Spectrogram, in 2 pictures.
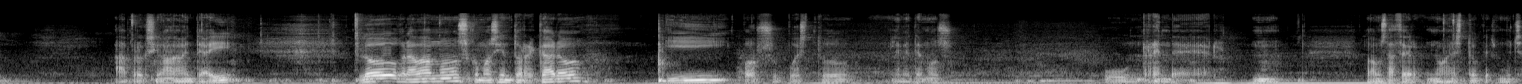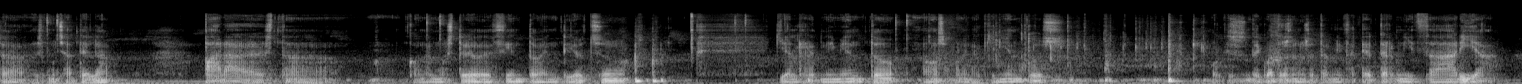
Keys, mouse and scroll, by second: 3.2 ctrl+s, 14.5-16.4 drag, 19.5-21.4 drag, 21.4-22.6 middle drag, 26.0 KP_0, 26.7 KP_0, 27.2 KP_0.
